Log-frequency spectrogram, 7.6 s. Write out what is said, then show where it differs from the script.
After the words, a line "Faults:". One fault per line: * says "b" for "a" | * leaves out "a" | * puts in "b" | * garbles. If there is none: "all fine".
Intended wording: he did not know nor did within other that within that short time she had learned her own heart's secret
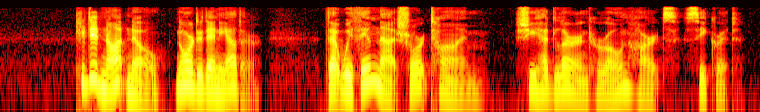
he did not know nor did any other that within that short time she had learned her own heart's secret
Faults:
* says "any" for "within"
